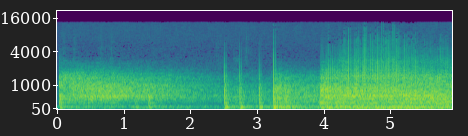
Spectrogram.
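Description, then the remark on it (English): Recording released by the Russian Defense Ministry from a Russian military drill simulating a nuclear attack: a steady low rumble, then four sharp bangs in quick succession, followed by a loud, sustained crackling roar. No voices. “That sound released by the Russian Defense Ministry.”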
